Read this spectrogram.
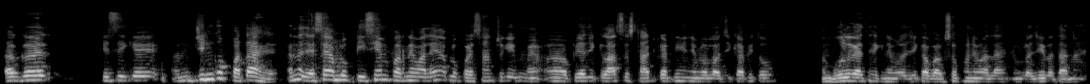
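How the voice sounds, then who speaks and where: A man's voice: fairly high pitch, steady tone, quick pace, darkish tone, no room sound. A man teaching an acupressure class in a mixed Hindi-English lecture, explaining step by step and often checking in with his students.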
